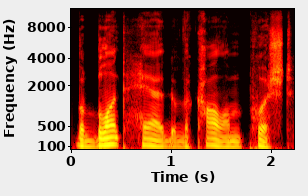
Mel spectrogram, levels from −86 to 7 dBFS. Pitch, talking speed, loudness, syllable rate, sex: 100 Hz, 190 wpm, -21 LUFS, 3.9 syllables/s, male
